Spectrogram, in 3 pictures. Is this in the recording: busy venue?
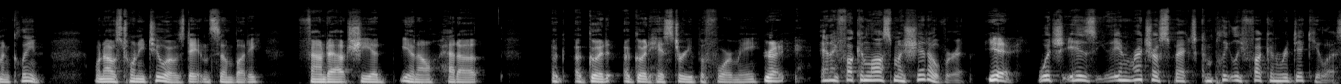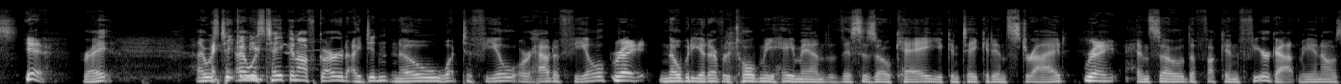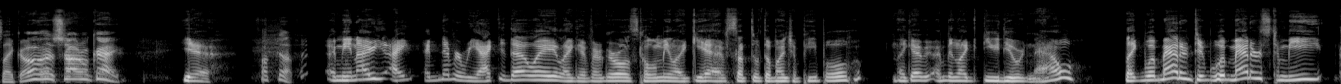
no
